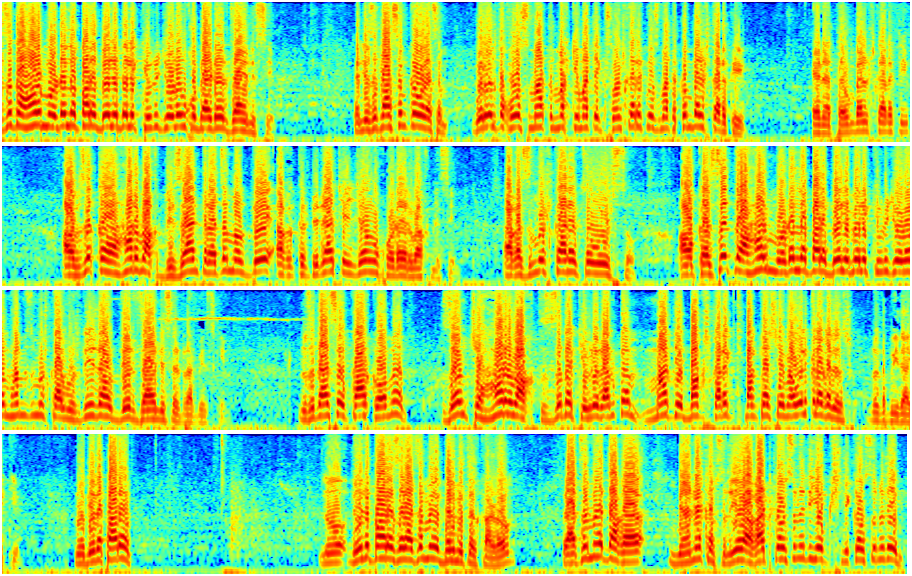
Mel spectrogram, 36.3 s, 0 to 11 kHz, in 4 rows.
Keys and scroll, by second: 4.5 ctrl+s, 5.2 ctrl+w, 19.6 F9, 28.3 F9, 30.5 F9.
